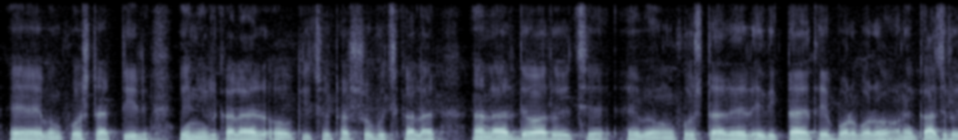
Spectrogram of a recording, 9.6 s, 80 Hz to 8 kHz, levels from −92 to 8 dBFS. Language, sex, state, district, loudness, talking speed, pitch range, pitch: Bengali, male, West Bengal, Malda, -19 LUFS, 140 wpm, 125-140 Hz, 135 Hz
